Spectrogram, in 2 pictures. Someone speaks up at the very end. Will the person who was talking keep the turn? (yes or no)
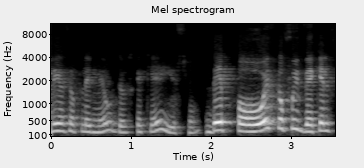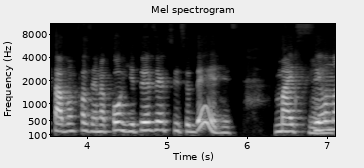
yes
